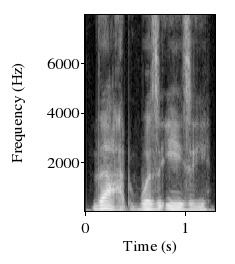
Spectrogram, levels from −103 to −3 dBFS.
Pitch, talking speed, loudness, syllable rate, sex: 110 Hz, 140 wpm, -16 LUFS, 3.5 syllables/s, male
